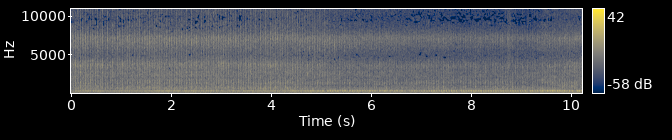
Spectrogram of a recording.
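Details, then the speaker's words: 2010 Mitsubishi Canter 125 PS diesel truck after tuning, fitted with a "Srigala" aftermarket exhaust; loud steady diesel drone with constant low throb at idle, burying any turbo whistle; loud aftermarket exhaust note. "untuk suaranya besar ini dikarenakan kenalpotnya pakai knalpot srigala temen-temen jadi suaranya besar kalau untuk dengan turbonya tidak kedenger ini dikarenakan kenalpotnya seperti itu"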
